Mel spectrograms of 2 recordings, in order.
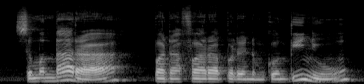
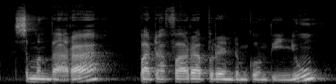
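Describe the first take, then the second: No difference in how they are said.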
